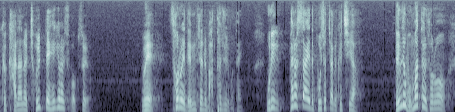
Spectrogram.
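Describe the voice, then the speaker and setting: A middle-aged man preaches a sermon in a church, slipping into blunt, everyday speech. His voice sits fairly high. It swings lively as he acts out the conversations in his stories. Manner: animated storytelling with acted-out dialogue; colloquial and blunt. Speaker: pastor. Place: church sanctuary.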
